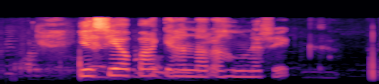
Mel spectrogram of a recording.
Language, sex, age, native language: Icelandic, female, 13, Icelandic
